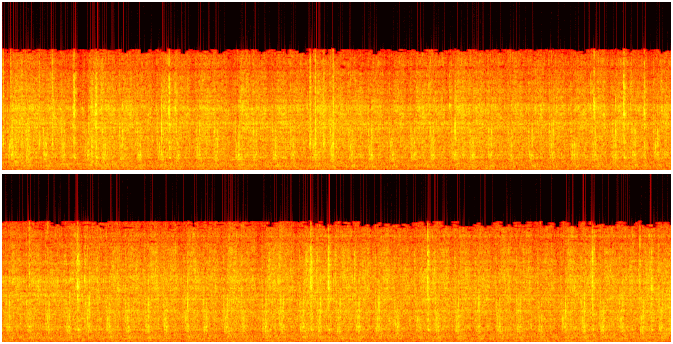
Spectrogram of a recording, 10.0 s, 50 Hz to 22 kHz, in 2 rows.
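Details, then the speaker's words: Honda Unicorn BS3 motorcycle engine that suddenly started ticking: rapid, constant tick-tick a few times a second over the running engine, likely top-end; cause unknown. "अचानक से बहुत टिक टिक टिक टिक टिक की आवाज आने लग गई है बाइक के इंजन से"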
